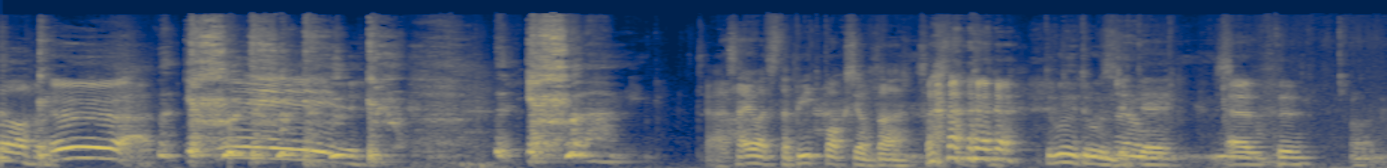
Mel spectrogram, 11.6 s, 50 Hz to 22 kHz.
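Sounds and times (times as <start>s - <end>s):
person clearing throat: 0.0s - 3.4s, 4.1s - 5.4s
speech: 0.2s - 2.4s, 6.1s - 11.5s
person coughing: 1.3s - 3.5s, 4.1s - 5.3s
laughter: 7.6s - 8.7s.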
